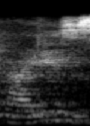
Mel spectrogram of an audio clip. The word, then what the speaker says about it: raízes: No caso de raízes, há o acento por haver o I tônico, formando hiato, sozinho na sílaba.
